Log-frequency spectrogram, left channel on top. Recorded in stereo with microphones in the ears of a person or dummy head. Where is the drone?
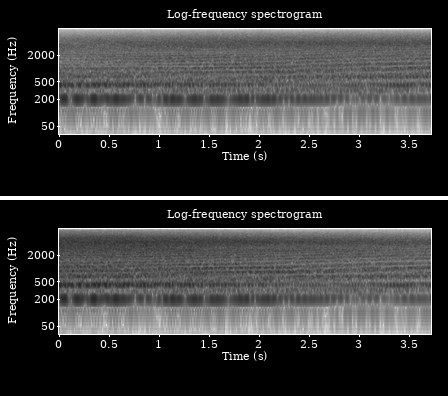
55° right (ahead or behind); by 3.7 s 5° right (ahead or behind).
